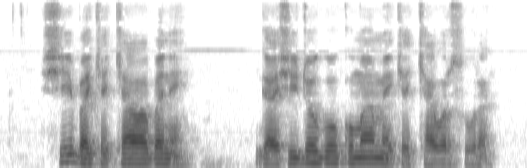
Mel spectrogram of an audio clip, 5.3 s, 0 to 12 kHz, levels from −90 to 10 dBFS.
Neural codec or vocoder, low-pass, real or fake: none; 10.8 kHz; real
